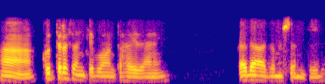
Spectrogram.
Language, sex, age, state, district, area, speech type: Sanskrit, male, 18-30, Karnataka, Bagalkot, rural, conversation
